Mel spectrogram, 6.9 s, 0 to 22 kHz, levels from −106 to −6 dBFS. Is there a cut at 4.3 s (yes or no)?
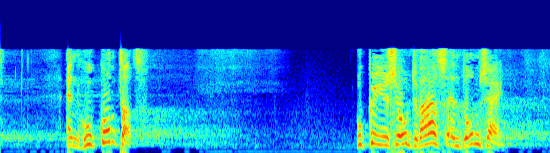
no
